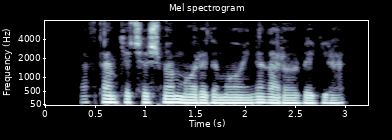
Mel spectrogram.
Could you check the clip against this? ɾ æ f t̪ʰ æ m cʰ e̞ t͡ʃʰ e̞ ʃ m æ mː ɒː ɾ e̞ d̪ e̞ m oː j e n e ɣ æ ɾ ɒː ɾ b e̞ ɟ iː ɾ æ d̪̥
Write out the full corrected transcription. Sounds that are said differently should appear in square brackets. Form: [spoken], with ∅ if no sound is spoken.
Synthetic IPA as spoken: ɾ æ f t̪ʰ æ m cʰ e̞ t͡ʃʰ e̞ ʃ m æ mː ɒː ɾ e̞ d̪ e̞ m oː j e n e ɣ æ ɾ ɒː ɾ b e̞ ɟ iː ɾ æ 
